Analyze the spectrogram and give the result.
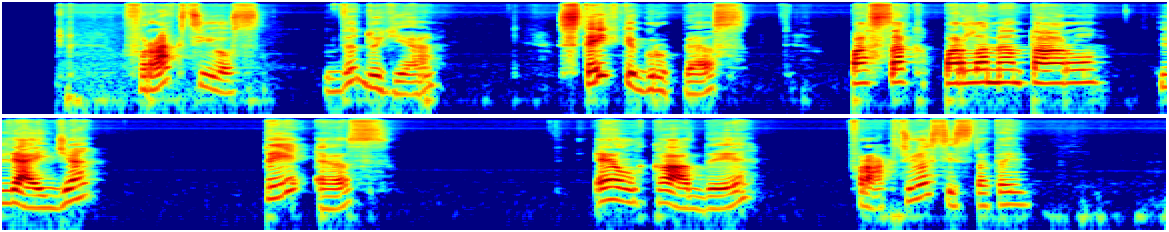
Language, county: Lithuanian, Vilnius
